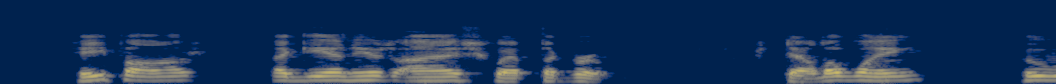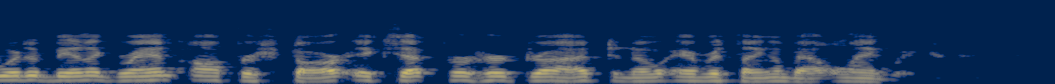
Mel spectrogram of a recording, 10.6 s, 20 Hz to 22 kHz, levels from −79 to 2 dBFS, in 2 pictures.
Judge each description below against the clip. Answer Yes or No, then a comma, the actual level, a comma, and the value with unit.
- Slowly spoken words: No, average, 155 wpm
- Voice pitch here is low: No, medium, 150 Hz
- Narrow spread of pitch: Yes, narrow, 2.3 semitones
